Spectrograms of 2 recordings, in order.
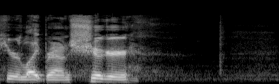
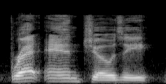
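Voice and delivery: usual speaking voice

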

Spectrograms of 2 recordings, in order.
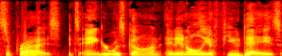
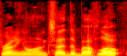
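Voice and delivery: plain reading voice

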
